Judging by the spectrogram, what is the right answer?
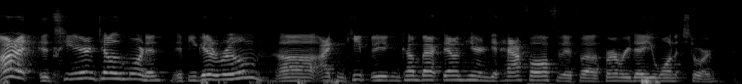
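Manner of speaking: high, small creature's kobold voice. Voicing a small kobold stable keeper greeting a traveler: voicing a small kobold. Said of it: "And he goes".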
